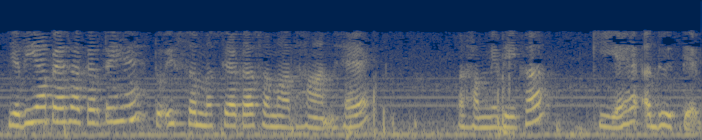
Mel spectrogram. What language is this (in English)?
Hindi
